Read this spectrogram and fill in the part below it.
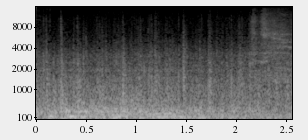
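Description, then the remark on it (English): A steady thunderstorm: a low, continuous rumble of thunder rolls beneath a dense wash of rain, loud throughout, with no voices. “The storm!”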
